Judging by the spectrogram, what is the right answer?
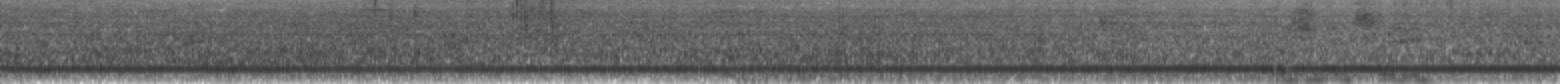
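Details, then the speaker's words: Kenmore vacuum powerhead after cleaning, debris removal and belt replacement: a steady airy roar with one clean, even whine and no rattle or grinding, working better and much quieter than before. "working better, and it's a hell of a lot quieter."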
